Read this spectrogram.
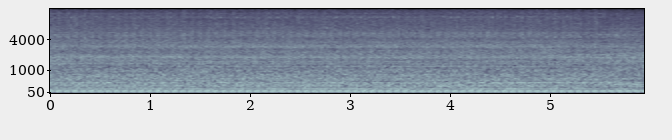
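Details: John Deere 401C diesel at steady idle, with a cracked block and suspected liner O-ring leaks. Lumpy, uneven beat. A temperature gauge shows cylinder 3 dead while 4 and the others are hot, so the dead cylinder is traced to a faulty injector.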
